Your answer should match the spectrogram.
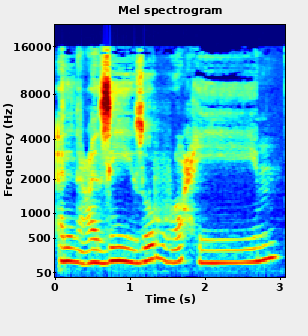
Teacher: را پر دیکھیں شدہ ہے تو میک شور کہ را اسٹرانگ پڑھا جائے اور را ہیوی ہوگا، العزیز الرحیم، ان میں مد عارض للسکون.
